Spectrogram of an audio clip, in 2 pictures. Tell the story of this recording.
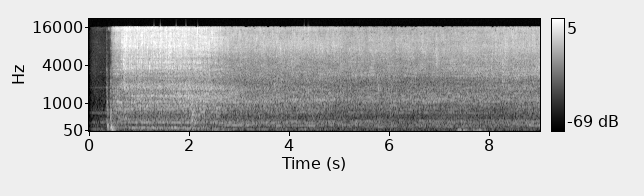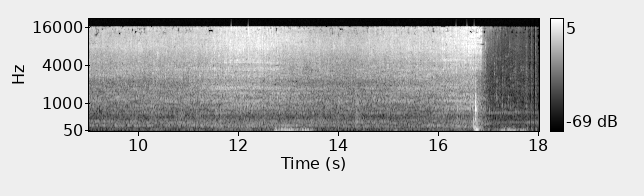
I walked around the kitchen while the water was running from the sink so that the sound of running water could be recorded.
